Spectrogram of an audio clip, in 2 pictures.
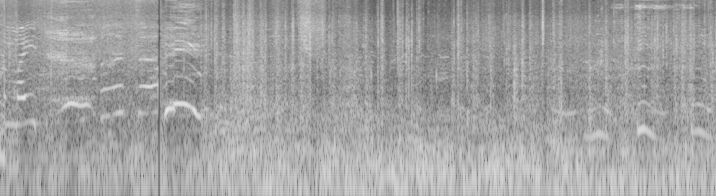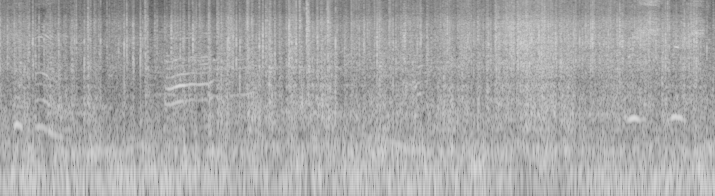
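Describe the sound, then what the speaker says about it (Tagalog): Steady, dense rain pours throughout, a constant heavy wash of noise with scattered voices and faint clatter underneath. "Oh, lakas pa ng ulan"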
